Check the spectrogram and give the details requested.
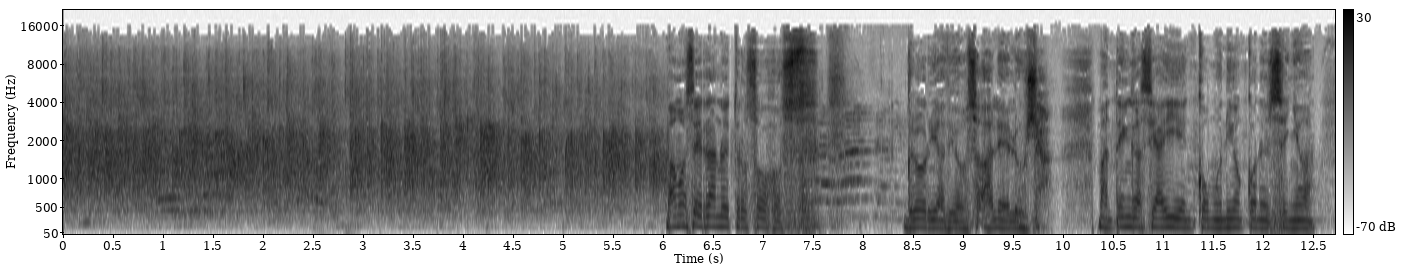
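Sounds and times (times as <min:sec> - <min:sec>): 
audience applauding: 0:00.0 - 0:07.0
speech: 0:06.0 - 0:12.7.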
